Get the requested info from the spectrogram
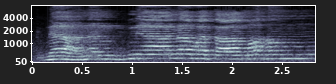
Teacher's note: चौथे चरण में न के ऊपर अनुस्वार के बाद का अक्षर है ज्ञ, तो अनुस्वार के बाद जब ज्ञ आएगा तो अनुस्वार का उच्चारण होगा न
